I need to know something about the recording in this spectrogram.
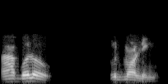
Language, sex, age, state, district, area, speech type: Gujarati, male, 60+, Gujarat, Anand, urban, conversation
